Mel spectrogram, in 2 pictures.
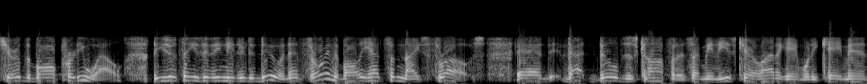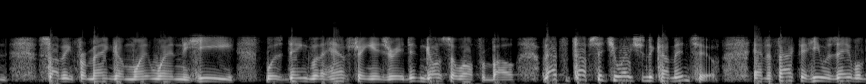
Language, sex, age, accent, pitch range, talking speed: English, male, 50-69, American, 130-170 Hz, 240 wpm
